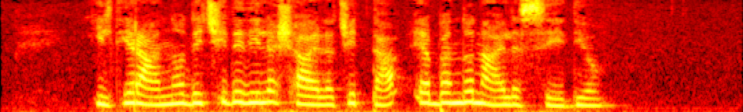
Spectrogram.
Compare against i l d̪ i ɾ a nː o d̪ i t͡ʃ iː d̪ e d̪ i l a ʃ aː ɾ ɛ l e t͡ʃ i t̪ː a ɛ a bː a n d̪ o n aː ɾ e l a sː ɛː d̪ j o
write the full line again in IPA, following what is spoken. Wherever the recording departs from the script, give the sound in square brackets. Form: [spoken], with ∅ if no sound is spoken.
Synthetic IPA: i l [t̪] i ɾ a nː o d̪ [e] t͡ʃ iː d̪ e d̪ i l a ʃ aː ɾ [e] l [a] t͡ʃ i t̪ː a [e] a bː a n d̪ o n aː ɾ e l a sː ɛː d̪ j o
